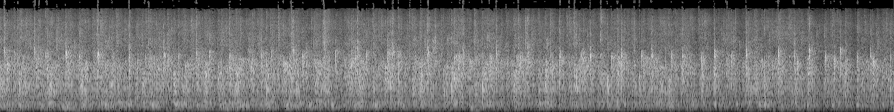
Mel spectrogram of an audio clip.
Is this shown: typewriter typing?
no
